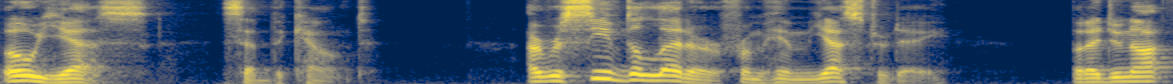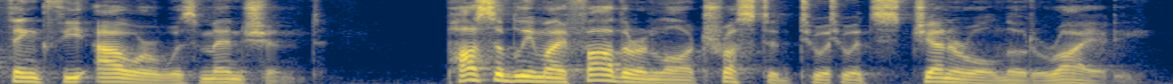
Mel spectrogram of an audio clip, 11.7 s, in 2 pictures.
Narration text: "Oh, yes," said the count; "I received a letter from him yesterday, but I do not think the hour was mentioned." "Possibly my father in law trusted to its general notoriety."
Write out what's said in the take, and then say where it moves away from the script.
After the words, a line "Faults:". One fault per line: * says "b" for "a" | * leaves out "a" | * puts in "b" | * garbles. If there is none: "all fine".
"Oh, yes," said the count; "I received a letter from him yesterday, but I do not think the hour was mentioned." "Possibly my father in law trusted to to its general notoriety."
Faults:
* puts in "to"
